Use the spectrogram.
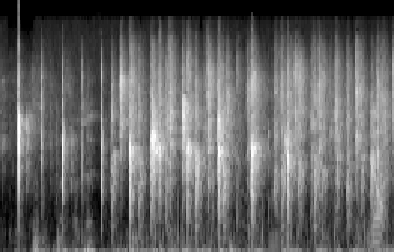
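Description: An audience applauds to thank a man for his talk, a dense, steady stream of sharp overlapping claps that keeps an even loudness for the whole stretch, with no talk over it.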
